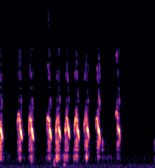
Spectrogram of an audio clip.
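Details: Common kingfisher chicks at the nest being fed: a short burst of about ten harsh, high, clipped notes in quick uneven succession, then a pause, over quiet background.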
